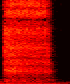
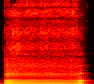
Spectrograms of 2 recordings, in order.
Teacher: the voiced one is the same, except you make your voice box vibrate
